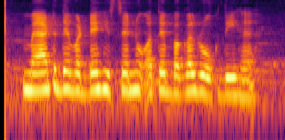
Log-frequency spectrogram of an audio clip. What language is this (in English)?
Punjabi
